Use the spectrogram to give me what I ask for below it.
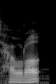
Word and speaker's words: Hawra: Hawra?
